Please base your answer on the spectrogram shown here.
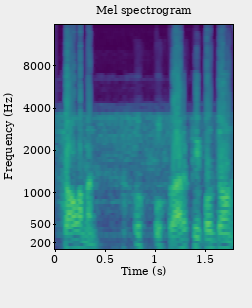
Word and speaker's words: Solomon: mm-hmm but you actual right way to pronounce his name is in three syllables because the man Solomon did not actually exist the concept of the story of Solomon has based on the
